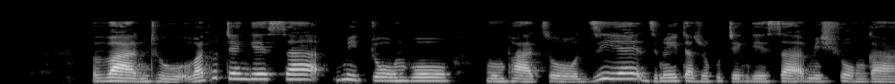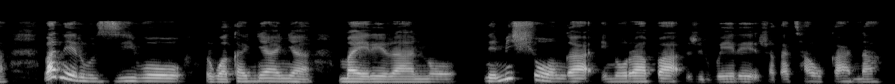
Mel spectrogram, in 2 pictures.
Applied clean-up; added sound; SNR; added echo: none; none; none; none.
